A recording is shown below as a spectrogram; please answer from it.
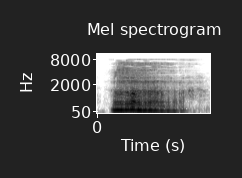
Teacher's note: If instead you let your uvula flap against the back of your tongue, you get the French rrr.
